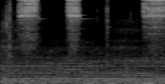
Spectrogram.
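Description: Spinning fishing reel giving line in three short pulls, each a brief, high-pitched zip, over a steady low hum.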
